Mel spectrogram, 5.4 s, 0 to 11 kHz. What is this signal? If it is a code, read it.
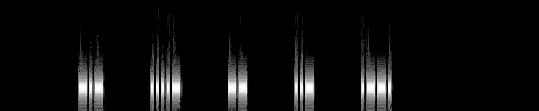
Morse code, heard as a keyed tone, about 46 wpm, spaced as for 16 wpm, 700 Hz. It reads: K4MUP
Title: USA Call Signs - 6x Character Spacing - 45wpm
